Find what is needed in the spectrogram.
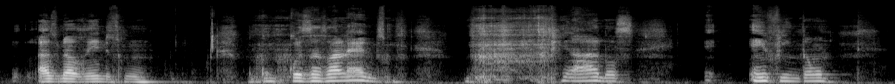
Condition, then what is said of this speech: Cerebral palsy. Além da minha parte motora, também afetou um pouquinho a minha voz.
